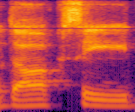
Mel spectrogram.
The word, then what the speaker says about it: Darkseid: near the end when darkseid or dark sea depending on how you say it gets older all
